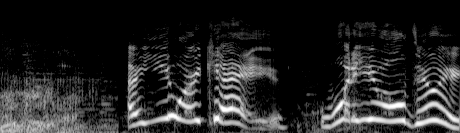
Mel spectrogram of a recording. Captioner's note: many Piglins being fussy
